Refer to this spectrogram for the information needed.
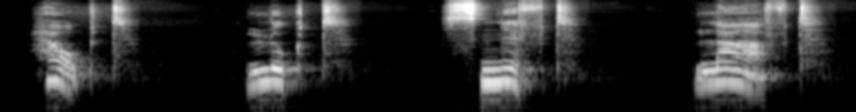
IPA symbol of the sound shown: t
